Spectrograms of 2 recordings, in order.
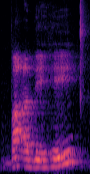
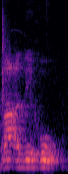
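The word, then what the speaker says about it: بعده: It is easy to pronounce ba'dihi instead of ba'dihu, because kasra stays at the bottom of the tongue if you say ba'dihi.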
